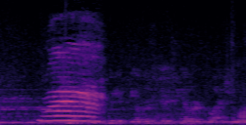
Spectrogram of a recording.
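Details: Two chatty Siamese cats: one drawn-out, bright harmonic meow lasting under a second that bends slightly upward, followed by quieter murmuring and a woman speaking softly in a small room.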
